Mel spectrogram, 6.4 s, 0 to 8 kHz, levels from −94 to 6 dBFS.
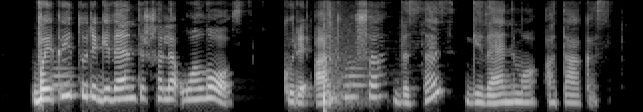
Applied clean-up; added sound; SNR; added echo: classical method spectral subtraction.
